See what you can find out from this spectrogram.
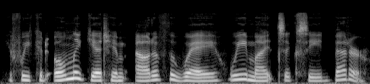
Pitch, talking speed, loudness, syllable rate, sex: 190 Hz, 225 wpm, -16 LUFS, 5.1 syllables/s, female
